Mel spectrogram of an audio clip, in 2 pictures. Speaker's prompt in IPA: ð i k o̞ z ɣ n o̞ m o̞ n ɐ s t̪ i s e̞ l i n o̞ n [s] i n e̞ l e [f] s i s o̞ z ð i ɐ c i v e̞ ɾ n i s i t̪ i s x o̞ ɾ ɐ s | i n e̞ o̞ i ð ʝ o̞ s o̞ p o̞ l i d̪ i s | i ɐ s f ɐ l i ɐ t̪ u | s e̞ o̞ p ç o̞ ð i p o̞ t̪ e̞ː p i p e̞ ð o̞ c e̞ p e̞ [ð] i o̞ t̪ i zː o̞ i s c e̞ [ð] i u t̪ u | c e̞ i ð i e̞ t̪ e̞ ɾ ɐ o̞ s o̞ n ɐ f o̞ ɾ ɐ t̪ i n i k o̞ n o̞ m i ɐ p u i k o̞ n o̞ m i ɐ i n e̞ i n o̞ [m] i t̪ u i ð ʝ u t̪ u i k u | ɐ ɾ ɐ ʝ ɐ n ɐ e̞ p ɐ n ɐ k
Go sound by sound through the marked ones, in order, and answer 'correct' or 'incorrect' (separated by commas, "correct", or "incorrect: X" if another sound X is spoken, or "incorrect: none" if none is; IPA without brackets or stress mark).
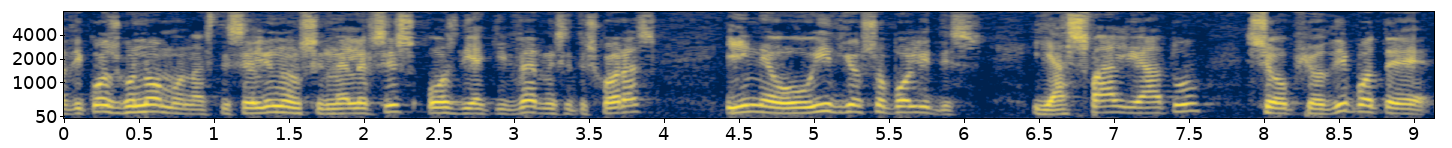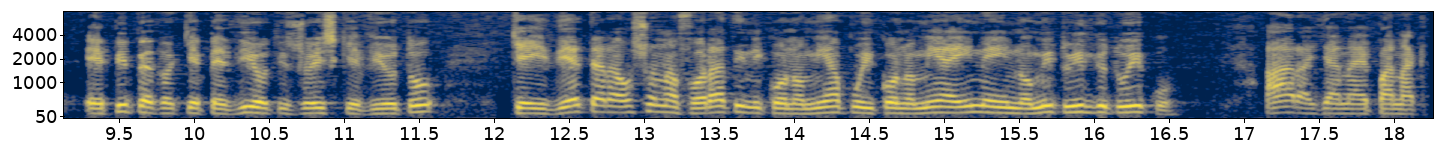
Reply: correct, correct, correct, incorrect: v, correct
